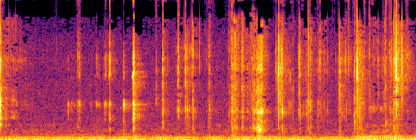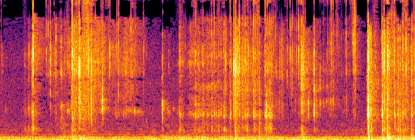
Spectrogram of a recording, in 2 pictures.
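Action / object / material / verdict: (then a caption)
scrape / bar of soap / soap / none. A craft knife blade cuts, scrapes and crumbles a solid, dry white Dalan soap bar with a pink painted edge, and crunchy pieces break off in the hand. Dense, crisp scraping and sharp bright crackles repeat throughout over a steady low rumble.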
